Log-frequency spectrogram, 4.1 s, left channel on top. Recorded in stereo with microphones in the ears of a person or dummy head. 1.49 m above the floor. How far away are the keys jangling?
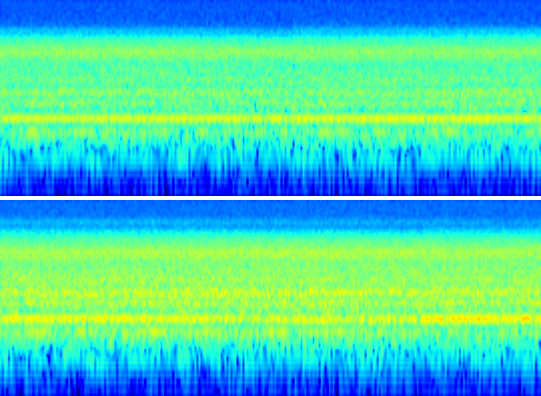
No keys jangling in this recording.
